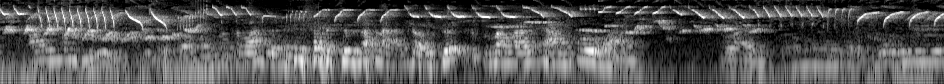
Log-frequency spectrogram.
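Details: Canary singing vigorously for song training: dense, fast trills and rolling high syllables repeated about four per second, overlaid on busy lower chattering and warbling sounds throughout.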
